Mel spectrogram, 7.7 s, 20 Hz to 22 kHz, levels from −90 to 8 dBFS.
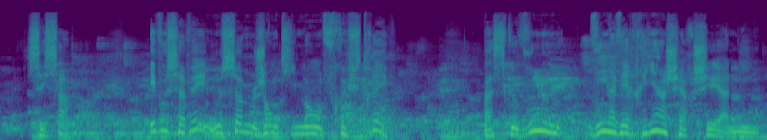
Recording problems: chatter from many people; loud; throughout; 7 dB below the speech

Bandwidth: 15.5 kHz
